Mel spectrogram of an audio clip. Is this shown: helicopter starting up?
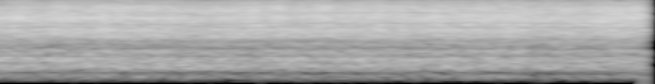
yes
